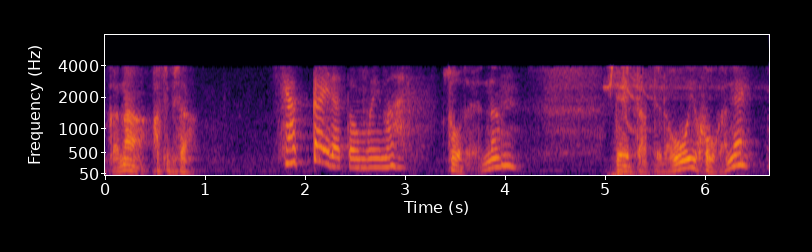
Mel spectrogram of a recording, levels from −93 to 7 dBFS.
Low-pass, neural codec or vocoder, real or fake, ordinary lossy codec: 7.2 kHz; vocoder, 22.05 kHz, 80 mel bands, WaveNeXt; fake; AAC, 16 kbps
